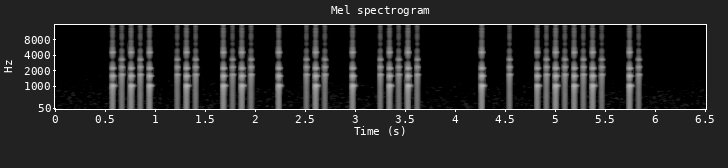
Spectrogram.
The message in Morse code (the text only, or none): FIND THE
